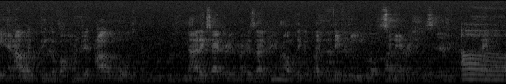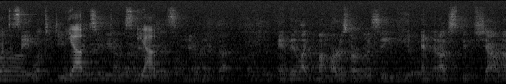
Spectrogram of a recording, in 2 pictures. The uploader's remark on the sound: This is our very first podcast and we are still working on the kinks of the audio.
